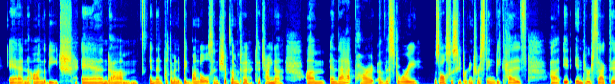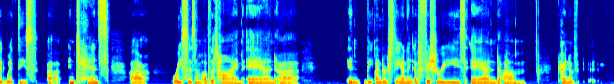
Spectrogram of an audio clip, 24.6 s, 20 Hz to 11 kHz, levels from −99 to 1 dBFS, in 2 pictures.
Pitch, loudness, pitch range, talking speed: 150 Hz, -24 LUFS, 140-170 Hz, 130 wpm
